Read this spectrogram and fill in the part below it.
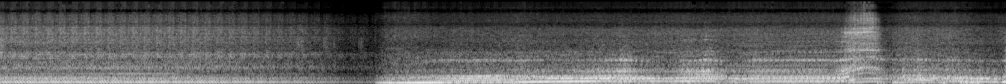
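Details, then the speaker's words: VW Passat W8 4.0L manual 4motion, freshly installed replacement engine (old one suspected of a failed big end) on first runs: rough cranking, then catches and runs steadily with a few smooth revs; "stuff is dry"; normal running. "yeah it sounded horrible but it ran well yeah it started really quickly actually well yeah but it like sounded like like it should"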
